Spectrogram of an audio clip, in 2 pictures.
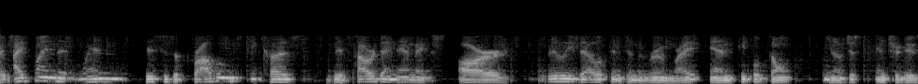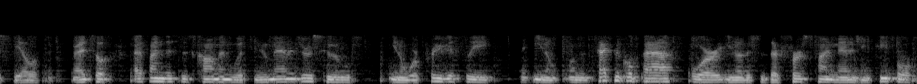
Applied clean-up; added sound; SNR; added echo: neural mask model RNNoise.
